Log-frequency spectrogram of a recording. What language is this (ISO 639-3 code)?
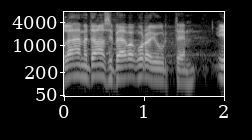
est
